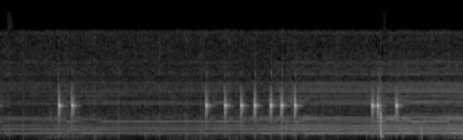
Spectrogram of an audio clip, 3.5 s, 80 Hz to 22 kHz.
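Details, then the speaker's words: Seagull Models giant-scale Zero (50-60cc gas) servo setup: a thin, steady high hum under quick transmitter beeps as the servo stalls against its stop, set too tight. It is being backed off to find the fully closed point. "and there you start to hear it hum that's too it's too tight so we're just going to keep backing it off"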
